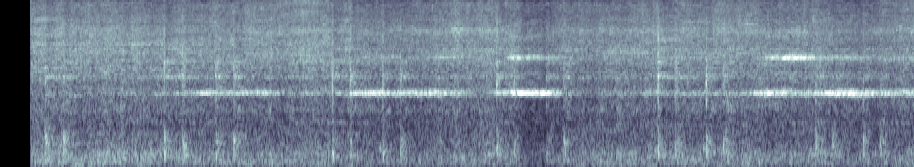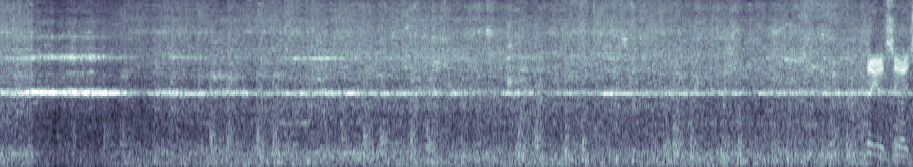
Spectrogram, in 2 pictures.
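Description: A GWR Hitachi intercity express train running along the platform: a steady rumble of wheels on the rails, with a thin high-pitched squeal coming and going over it.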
